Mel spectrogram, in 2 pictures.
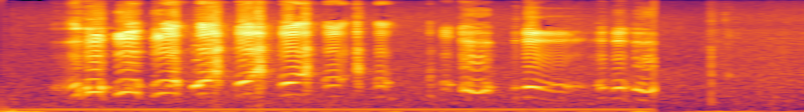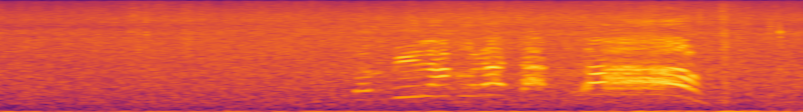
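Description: Rapid, high-pitched laughter that cuts off abruptly about three seconds in. The rest is the steady rush of surf and wind, with a couple of short shouts near the end.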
